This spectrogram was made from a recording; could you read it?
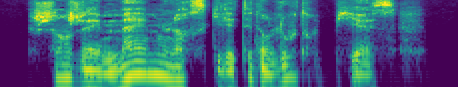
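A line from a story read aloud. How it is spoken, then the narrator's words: Mumbled. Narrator (French): marmonna Rouchou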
